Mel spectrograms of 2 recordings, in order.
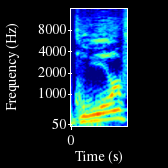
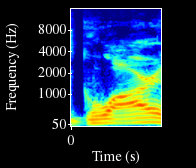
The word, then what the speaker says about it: GWAR: Maybe I should have taken that person up on seeing that band, because I'm just like, and I think it's Gwar is how they pronounce it.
